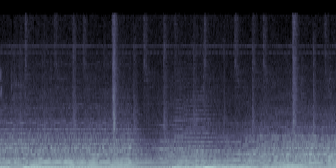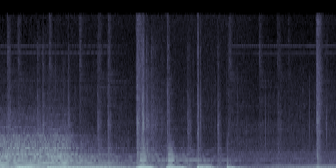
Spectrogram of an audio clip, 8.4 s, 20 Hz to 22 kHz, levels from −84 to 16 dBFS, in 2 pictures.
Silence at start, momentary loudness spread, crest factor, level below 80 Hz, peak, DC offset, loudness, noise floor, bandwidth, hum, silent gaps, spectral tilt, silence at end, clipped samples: 0 s; 14 LU; 16 dB; -22 dBFS; -2 dBFS; under 0.1%; -18 LUFS; -39 dBFS; 17 kHz; none; none; -6.5 dB/octave; 0 s; under 0.1%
